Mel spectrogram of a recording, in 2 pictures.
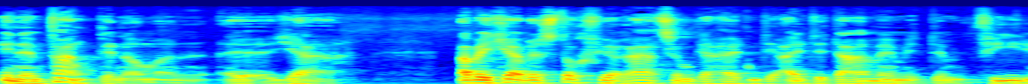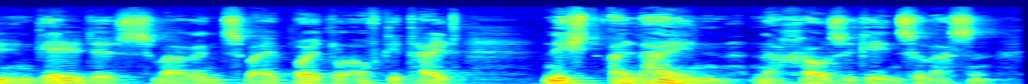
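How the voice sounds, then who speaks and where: Fussy banker, lowish and very animated. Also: male voice, normal speed. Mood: precise, formal. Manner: formal, fussy, easily affronted. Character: fussy, self-important, hurried male banker called as witness. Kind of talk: German radio play acting.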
